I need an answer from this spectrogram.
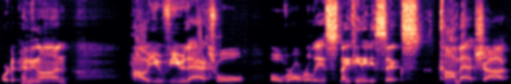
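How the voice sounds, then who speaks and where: A man's voice: low voice, unhurried, bright, forceful tone, low-quality recording. A man co-hosting a podcast in casual chat, playful and laughing often as he quizzes his co-host.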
